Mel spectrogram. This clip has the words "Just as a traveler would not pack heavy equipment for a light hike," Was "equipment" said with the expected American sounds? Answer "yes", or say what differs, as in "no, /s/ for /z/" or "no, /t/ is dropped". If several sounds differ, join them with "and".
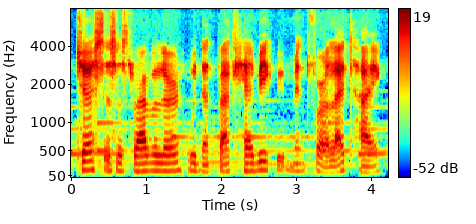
yes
